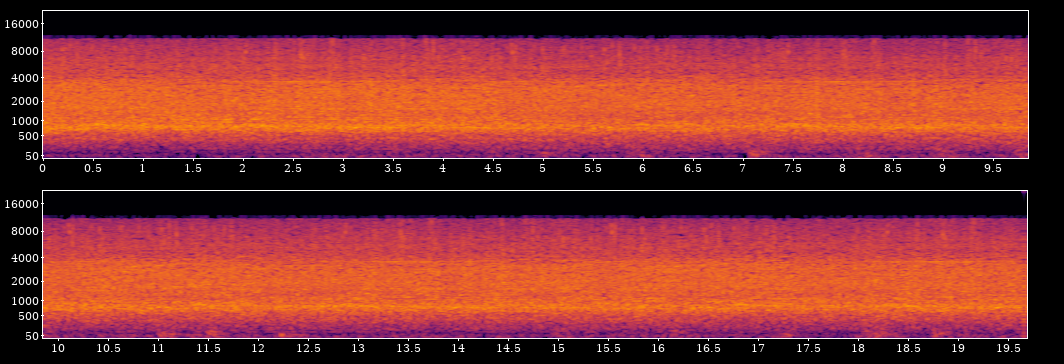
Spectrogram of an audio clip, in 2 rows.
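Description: Sold-out arena crowd in the WWE 2K19 wrestling game applauding and cheering at Money in the Bank 2019, a dense, steady roar of clapping and crowd noise running continuously at even loudness throughout.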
